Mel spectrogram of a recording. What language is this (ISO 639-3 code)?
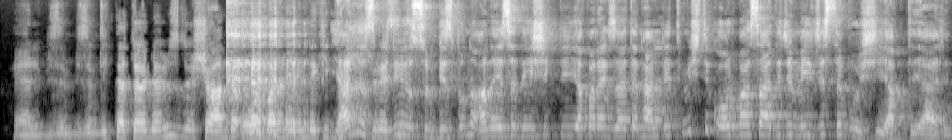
tur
